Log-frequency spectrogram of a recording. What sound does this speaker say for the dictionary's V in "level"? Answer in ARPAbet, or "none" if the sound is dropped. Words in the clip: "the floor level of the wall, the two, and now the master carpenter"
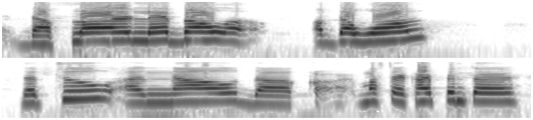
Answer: B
